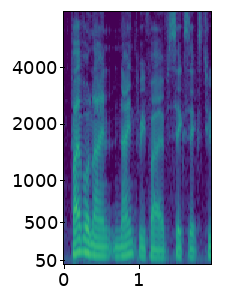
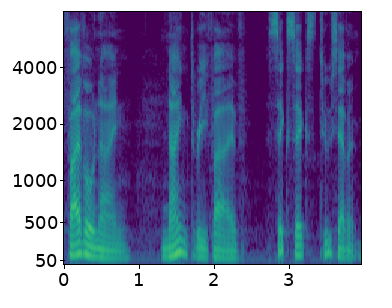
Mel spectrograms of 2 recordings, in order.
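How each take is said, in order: First: The number is said quickly. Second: The number is said slowly.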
